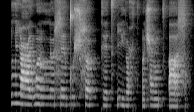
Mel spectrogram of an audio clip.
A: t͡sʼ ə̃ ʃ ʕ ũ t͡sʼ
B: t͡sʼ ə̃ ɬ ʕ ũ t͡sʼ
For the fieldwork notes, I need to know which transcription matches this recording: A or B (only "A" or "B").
A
